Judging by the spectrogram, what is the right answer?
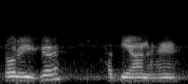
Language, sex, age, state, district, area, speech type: Urdu, male, 60+, Delhi, North East Delhi, urban, conversation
